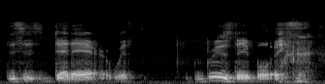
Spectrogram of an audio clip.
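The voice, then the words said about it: Put-on radio announcer voice. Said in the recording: “Did you put on your radio voice? I did exactly do that. ... your radio voice? ... my radio voice”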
